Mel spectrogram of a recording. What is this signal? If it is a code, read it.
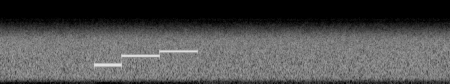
Telephone call progress tone (North American plan), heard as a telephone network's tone, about 910, 1430, 1800 Hz, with phone line noise. Special information tone.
